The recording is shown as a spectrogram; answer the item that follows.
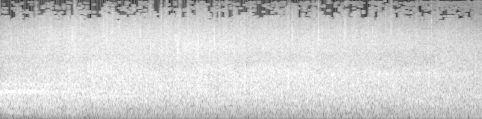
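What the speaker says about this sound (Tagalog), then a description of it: "Malakas na palakpak po." A church congregation applauds loudly in a steady, dense roar of clapping that holds for about five seconds and fades only slightly toward the end.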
